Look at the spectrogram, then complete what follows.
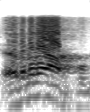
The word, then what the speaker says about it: wrap: Similarly, wrap means cover. W is followed by R. That's why W is here silent.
